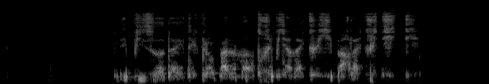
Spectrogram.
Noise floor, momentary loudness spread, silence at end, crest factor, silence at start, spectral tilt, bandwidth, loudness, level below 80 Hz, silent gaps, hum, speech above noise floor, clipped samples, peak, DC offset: -77 dBFS; 8 LU; 0.7 s; 24 dB; 1.15 s; -2 dB/octave; 13 kHz; -38 LUFS; -80 dBFS; none; none; 38 dB; under 0.1%; -18 dBFS; under 0.1%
